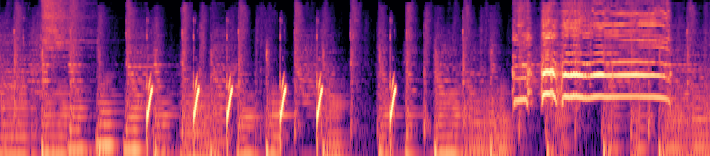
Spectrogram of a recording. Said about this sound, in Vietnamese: Thấy trời sáng, gà gáy ó o, đua nhau gà gáy. Gà gáy thật to, ó ó o o.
